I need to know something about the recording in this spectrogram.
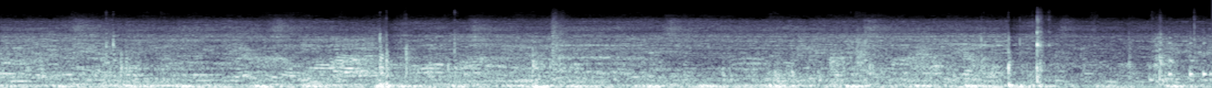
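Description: Background music and room chatter, broken by a few sharp knocks of a foosball being struck by the player figures and hitting the table, the clearest about seven seconds in.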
